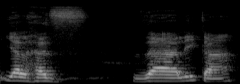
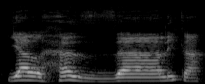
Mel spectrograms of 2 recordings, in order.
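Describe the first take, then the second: First: The first consonant is pronounced separately before the next. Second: The first consonant merges into a doubled next one. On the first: The speaker calls it wrong. "tidak boleh dibaca yalhaz zalika" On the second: The speaker calls it right. "cara membacanya dimasukkan ke huruf yang kedua"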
